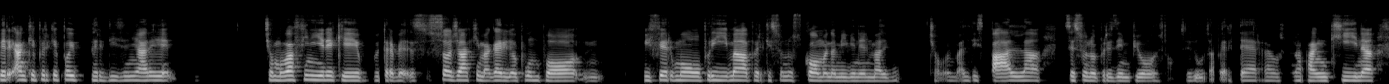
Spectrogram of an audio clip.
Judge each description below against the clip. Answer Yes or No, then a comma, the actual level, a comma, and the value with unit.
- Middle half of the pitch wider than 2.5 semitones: No, narrow, 1.7 semitones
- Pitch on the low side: No, medium, 185 Hz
